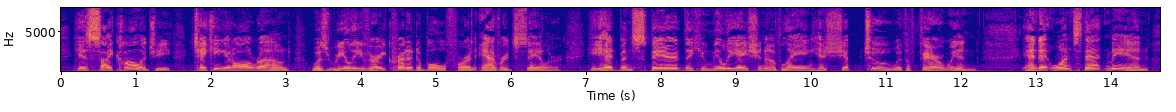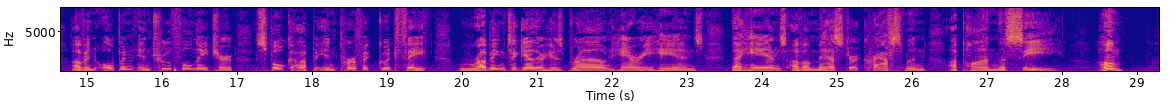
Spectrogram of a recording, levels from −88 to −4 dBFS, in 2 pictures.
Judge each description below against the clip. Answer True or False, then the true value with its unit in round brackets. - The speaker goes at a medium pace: False (125 wpm)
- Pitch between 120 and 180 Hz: True (140 Hz)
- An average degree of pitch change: True (4.0 semitones)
